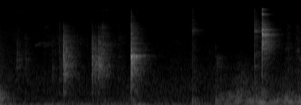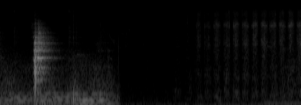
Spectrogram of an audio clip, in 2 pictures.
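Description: Wooden pieces of a homemade mic boom arm being sanded by hand, with repeated rasping strokes in uneven bursts, fairly close and quiet, before a pause and a softer rhythmic scrubbing.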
